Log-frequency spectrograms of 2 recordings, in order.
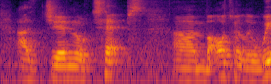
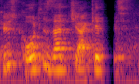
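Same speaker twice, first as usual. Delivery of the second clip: higher Welsh lilt on a silly saying; playful Welsh accent, pitched up; 8 semitones higher than usual. Retold or imitated. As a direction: put on a light Welsh accent. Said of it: "Welsh sayings, it's like".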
